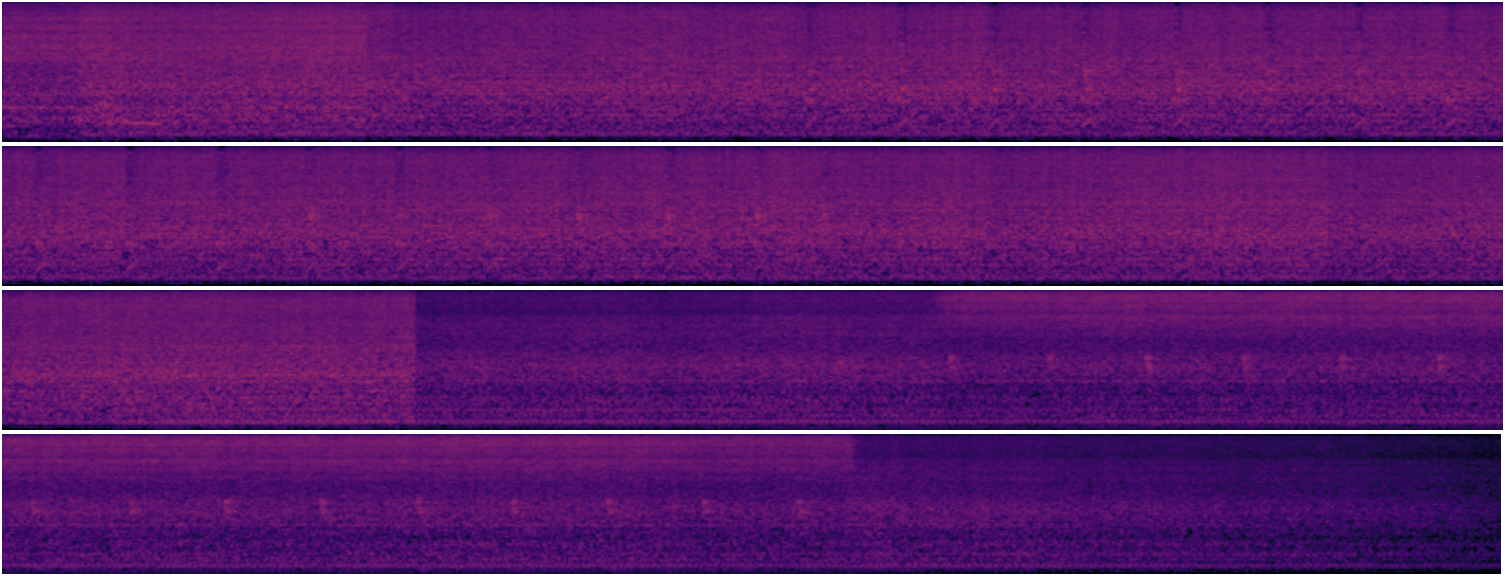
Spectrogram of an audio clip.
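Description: Water spray running inside an industrial aqueous parts washer: a steady rushing hiss with a low steady hum under it. The sound changes abruptly about halfway through and fades out near the end.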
